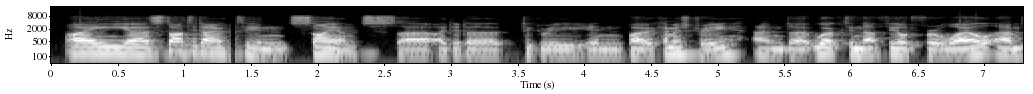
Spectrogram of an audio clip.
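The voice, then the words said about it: British English accent. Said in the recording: “as you can probably tell from my accent, I'm originally British”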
